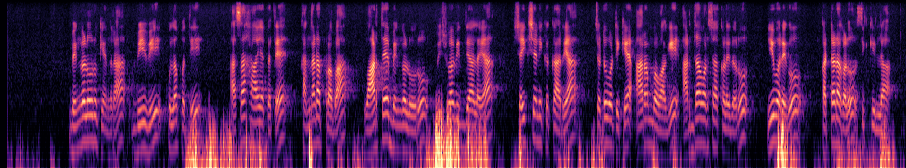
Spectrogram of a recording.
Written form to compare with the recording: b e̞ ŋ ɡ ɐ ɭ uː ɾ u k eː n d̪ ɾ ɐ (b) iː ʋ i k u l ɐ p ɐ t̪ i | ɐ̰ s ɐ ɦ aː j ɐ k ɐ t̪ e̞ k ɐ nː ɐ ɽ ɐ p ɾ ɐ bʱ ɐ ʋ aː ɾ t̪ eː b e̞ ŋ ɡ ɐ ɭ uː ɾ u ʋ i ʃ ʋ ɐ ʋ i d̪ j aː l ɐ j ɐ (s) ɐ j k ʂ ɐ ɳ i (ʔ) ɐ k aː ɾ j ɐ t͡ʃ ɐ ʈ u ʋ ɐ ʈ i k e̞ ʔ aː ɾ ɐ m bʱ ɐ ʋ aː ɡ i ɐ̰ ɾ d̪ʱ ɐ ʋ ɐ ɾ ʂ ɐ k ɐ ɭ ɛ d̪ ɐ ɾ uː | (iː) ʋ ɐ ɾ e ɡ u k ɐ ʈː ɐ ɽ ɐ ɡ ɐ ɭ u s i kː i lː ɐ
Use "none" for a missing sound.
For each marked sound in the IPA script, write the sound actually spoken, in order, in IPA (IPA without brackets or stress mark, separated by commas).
b, ʃ, k, iː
